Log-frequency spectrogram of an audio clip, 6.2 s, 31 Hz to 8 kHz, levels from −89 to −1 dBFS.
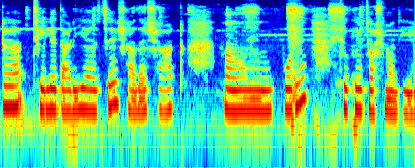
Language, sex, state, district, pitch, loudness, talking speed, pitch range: Bengali, female, West Bengal, Jhargram, 210 Hz, -15 LUFS, 135 wpm, 205-220 Hz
